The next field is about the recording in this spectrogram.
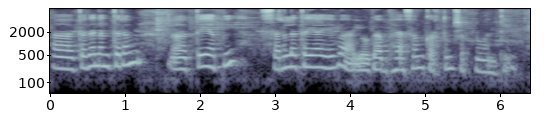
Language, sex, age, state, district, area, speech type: Sanskrit, female, 45-60, Karnataka, Udupi, rural, spontaneous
